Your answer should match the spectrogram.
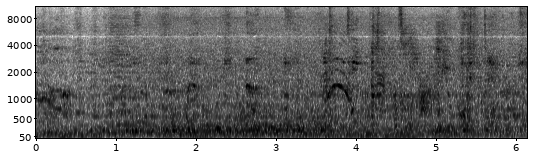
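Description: Loud action soundtrack of a theater ride's animated show: a heavy, continuous low rumble with scattered crashes under music and brief character cries.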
